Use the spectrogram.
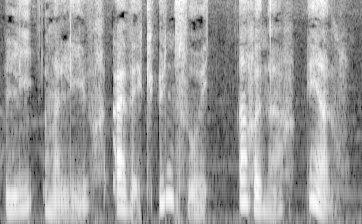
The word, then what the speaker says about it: souris: Alors le mot une mot de la tortue est souris, deux syllabes, sou et ri, et je n'oublie pas le S muet à la fin.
